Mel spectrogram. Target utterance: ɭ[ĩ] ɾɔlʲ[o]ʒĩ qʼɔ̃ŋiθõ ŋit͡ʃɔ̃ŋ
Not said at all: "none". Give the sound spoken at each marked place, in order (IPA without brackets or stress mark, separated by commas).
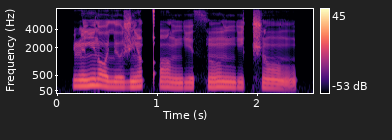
ĩ, o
